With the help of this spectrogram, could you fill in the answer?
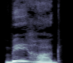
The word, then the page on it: ಬಹುªÀುುಖಿ: baumukhi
